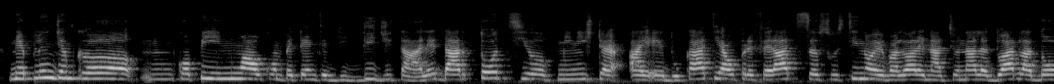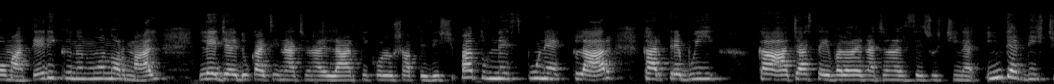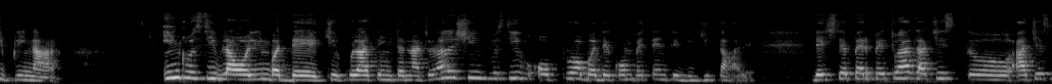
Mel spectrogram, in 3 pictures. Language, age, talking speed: Romanian, 20-39, 125 wpm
